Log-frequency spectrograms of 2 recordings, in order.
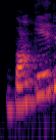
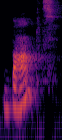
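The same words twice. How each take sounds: First: "Bonked" said as bonk-id, with an extra syllable; wrong ID ending. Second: "bonked" ending in a crisp T sound, a little softer. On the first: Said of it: "Which one?". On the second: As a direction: say "bonked" as bonkt. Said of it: "Sounds like a T". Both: Shown as a demonstration.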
